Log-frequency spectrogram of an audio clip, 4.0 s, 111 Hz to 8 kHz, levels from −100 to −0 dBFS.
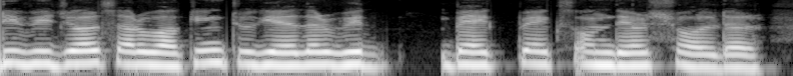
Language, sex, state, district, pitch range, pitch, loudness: English, female, Arunachal Pradesh, Lower Dibang Valley, 205-225 Hz, 215 Hz, -14 LUFS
